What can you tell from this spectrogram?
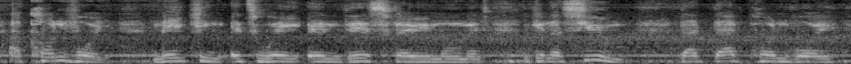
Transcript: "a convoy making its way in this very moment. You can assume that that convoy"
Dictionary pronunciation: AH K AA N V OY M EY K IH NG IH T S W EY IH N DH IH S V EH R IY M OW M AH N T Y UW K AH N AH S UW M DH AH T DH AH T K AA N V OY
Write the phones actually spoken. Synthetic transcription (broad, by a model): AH K AA N V OY M EY K IH NG IH T S W EY IH N DH IH S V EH R IY M OW M AH N T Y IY K AH N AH S UW M DH AH T DH AH T K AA N V OY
